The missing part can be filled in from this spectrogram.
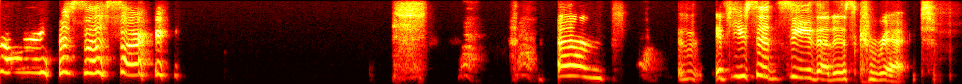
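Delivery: helpless, teary, hard laughter through words, pitched high. Giving a quiz answer, eyes watering, laughing hard. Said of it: "I'm laughing so hard".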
